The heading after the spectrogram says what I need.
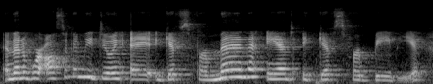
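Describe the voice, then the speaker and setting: Her voice is on the high side, animated and fairly bright, at a moderate pace: a woman in her twenties with a cold, sniffling through a casual talk to camera. She's a chatty lifestyle vlogger who gestures often with her hands, filmed at desk distance in an echoey home kitchen.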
